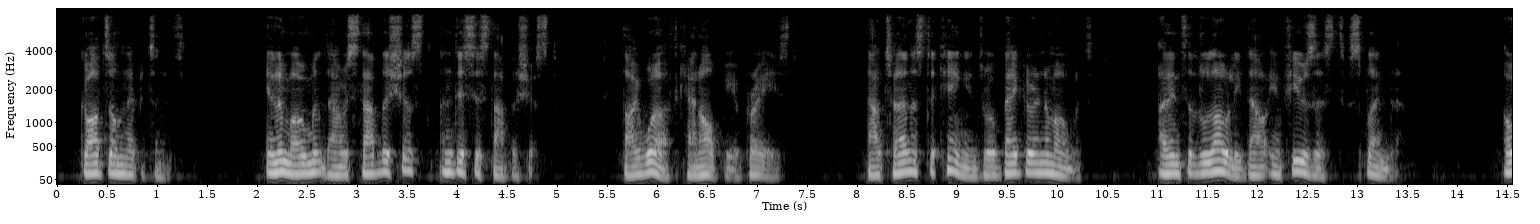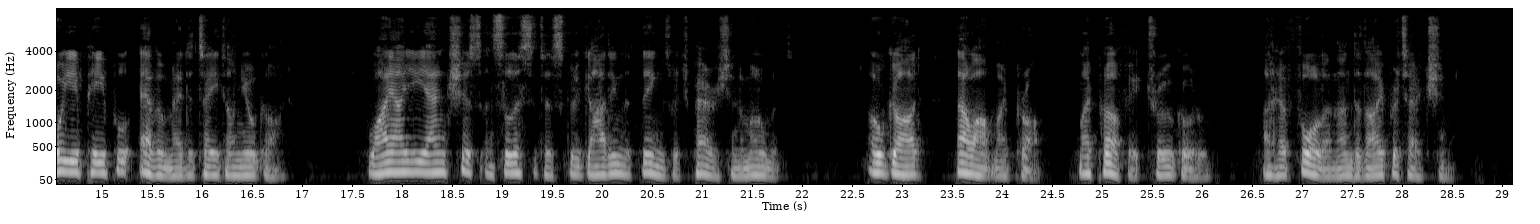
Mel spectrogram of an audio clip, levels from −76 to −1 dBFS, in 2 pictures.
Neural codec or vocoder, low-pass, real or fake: codec, 16 kHz, 4.8 kbps, FACodec; 7.2 kHz; fake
